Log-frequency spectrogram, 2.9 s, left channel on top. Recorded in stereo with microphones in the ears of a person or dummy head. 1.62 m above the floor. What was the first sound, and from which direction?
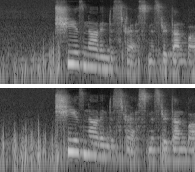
A woman speaking, 20° left (ahead or behind).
